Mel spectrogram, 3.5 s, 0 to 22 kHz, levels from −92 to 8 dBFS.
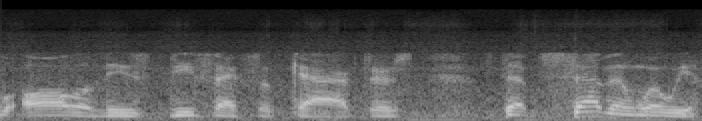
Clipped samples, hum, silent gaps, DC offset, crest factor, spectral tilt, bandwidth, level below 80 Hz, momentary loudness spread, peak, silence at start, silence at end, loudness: under 0.1%; none; none; under 0.1%; 16 dB; -7 dB/octave; 15.5 kHz; -46 dBFS; 7 LU; -4 dBFS; 0 s; 0 s; -21 LUFS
